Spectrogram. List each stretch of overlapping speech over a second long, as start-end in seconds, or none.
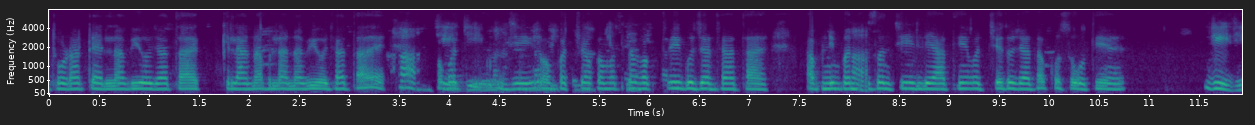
4.6-6.2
